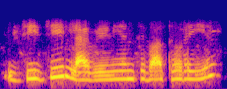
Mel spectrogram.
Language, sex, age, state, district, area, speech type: Urdu, female, 18-30, Bihar, Saharsa, rural, conversation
